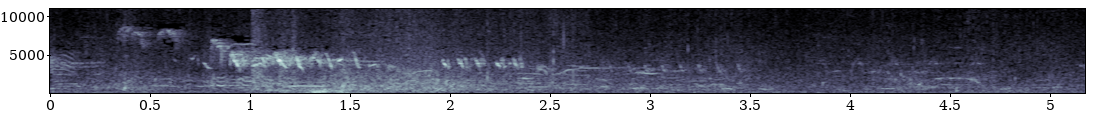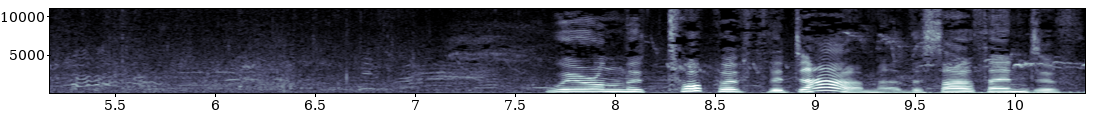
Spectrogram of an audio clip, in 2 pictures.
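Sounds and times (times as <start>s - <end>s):
water splashing: 0.2s - 7.8s
speech: 7.7s - 10.3s.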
